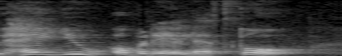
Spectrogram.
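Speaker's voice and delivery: mock pushy screaming, called out high and urgent. Retelling how the staff at meals hurried everyone: imitating someone screaming. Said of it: "they're screaming at you".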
